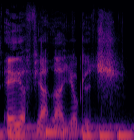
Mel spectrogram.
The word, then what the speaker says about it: Eyjafjallajökull: And I'm not going to get this name right, but it's Eyjafjallajökull. – Am I pronouncing that correctly? – Nearly. – It's Eyjafjallajökull. There you go.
